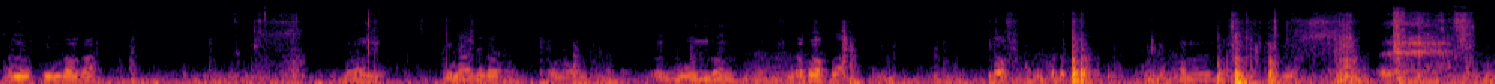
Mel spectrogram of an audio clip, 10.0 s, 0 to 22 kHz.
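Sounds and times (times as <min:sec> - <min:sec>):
knocks on wooden boat: 0:05.6 - 0:09.4.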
